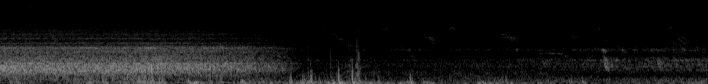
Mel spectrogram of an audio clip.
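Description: Train running past on the rails, a steady rushing noise that drops away suddenly about three seconds in. Birds chirp in the quieter stretch that follows.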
